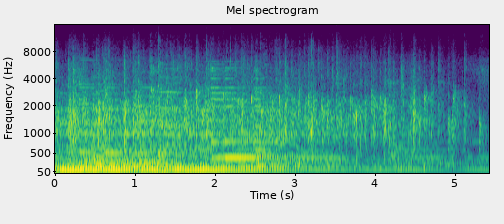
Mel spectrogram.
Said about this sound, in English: Everyone give him a hand clap. Praise.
